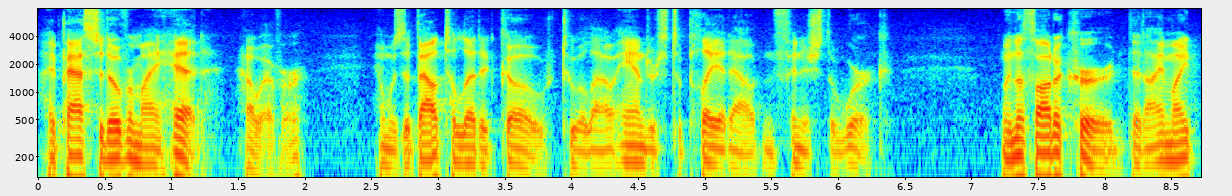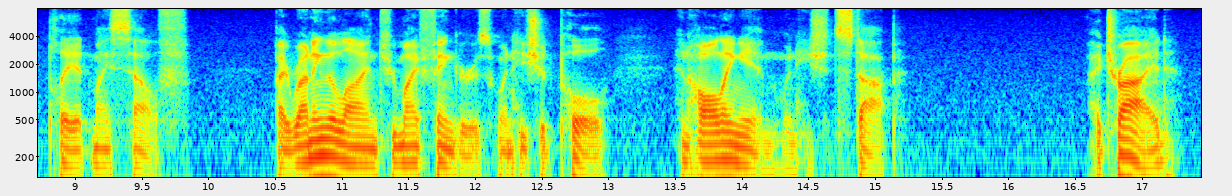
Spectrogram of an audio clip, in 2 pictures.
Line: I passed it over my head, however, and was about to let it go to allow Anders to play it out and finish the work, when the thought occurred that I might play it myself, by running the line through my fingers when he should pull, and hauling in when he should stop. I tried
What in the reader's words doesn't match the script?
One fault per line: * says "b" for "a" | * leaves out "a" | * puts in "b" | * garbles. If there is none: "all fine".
all fine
